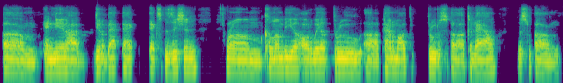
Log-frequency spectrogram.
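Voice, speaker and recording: A man's voice: medium pitch, little pitch movement, slow, darkish tone, highs cut off. A man from Georgia with a light Southern US accent, talking on a casual date in a rambling, hesitant way. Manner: rambling, hesitant, with many ums. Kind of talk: casual getting-to-know-you chat.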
